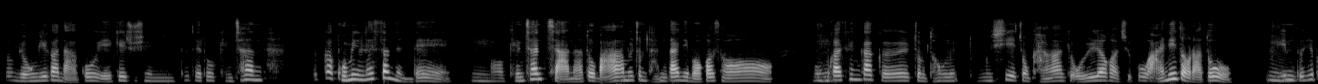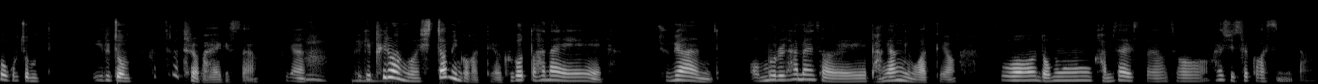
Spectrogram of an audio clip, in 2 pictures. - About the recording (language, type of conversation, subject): Korean, advice, 사람들 앞에서 긴장하거나 불안할 때 어떻게 대처하면 도움이 될까요?
- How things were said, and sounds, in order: tapping; gasp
